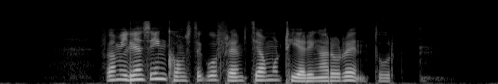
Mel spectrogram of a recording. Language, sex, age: Swedish, female, 36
